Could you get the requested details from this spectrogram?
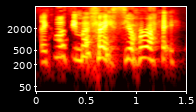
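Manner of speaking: high, laughing through the words. Real, not acted. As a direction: giggle out the agreement. Laughing agreement.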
